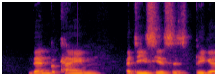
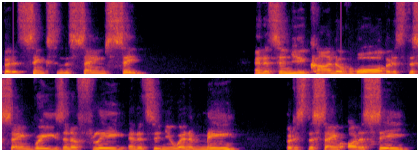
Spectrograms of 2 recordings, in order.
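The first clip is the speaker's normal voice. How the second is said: higher-pitched, rhythmic poetry recital; spoken-word poem; 6 semitones higher than usual. Acted. Recites their own poem.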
